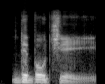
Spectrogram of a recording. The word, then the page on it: debauchee: British English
